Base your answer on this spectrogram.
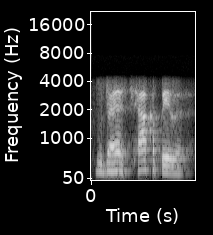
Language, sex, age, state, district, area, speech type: Sindhi, female, 30-45, Gujarat, Surat, urban, conversation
